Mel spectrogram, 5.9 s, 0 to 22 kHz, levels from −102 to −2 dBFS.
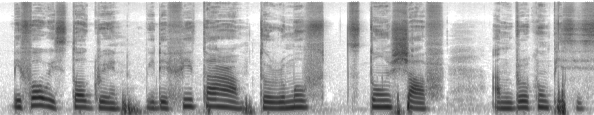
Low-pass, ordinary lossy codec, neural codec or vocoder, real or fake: none; none; none; real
